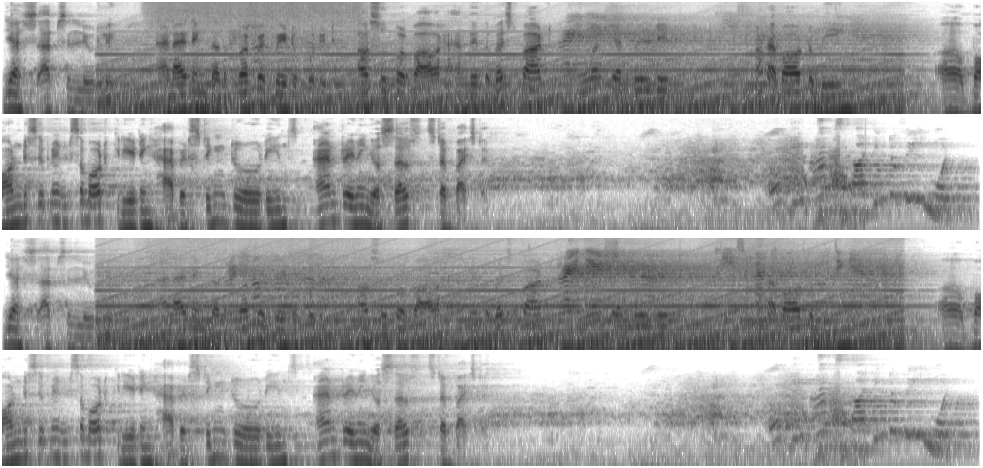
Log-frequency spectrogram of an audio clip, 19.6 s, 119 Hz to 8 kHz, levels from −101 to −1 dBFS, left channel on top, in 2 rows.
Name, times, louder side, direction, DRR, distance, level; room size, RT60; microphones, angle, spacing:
voice 1, 0.0-7.0 7.5-8.6 9.3-15.8 16.2-18.3, left 4 dB, 55° left, 18 dB, 0.8 m, -32 dB
sound 1, 0.9-9.0, right 3 dB, 85° right, 1.6 m, -30 dB
voice 2, 17.5-19.3, left 3 dB, 35° left, 4 dB, 3.2 m, -39 dB
29.5 x 25.0 x 7.6 m, 1.3 s
head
